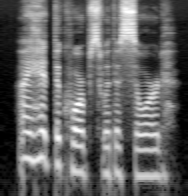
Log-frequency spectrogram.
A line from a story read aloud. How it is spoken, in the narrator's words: Stella said, her tone resigned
